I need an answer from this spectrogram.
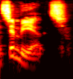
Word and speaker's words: symbiotes: no one cares because the Spider-Man animated series and literally every pronunciation of that word ever has been symbiotes.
